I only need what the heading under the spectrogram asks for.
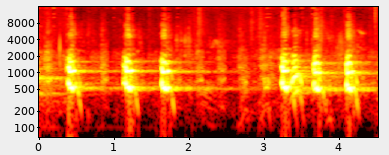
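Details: Walker hound named Copper treeing, giving loud, ringing barks with a clear harmonic tone: three spaced barks, a short pause, then a rapid run of four in quick succession, roughly seven barks in under five seconds.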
